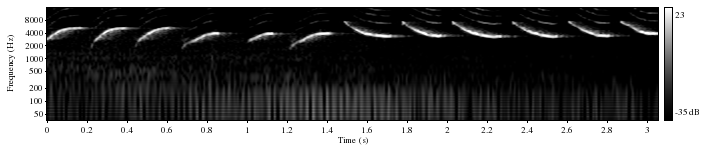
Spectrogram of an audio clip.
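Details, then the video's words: Canary's powerful training song: loud rising whistled notes about three per second, then a sequence of high downward-sweeping slurs in an even, regular rhythm. "Canary training champion song!! Canary's most powerful song for training"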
